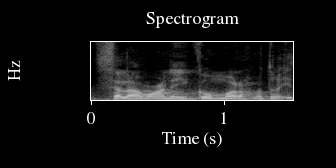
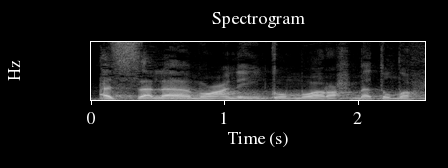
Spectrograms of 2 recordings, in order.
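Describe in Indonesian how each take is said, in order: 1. Bunyi 'as' di awal dihilangkan. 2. Bunyi 'as' di awal diucapkan dengan jelas. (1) "jangan Assalamualaikum warahmatullahi. Itu tidak sah" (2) "harus ada alif lamnya di depan"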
